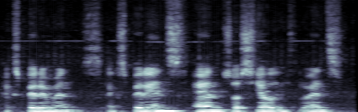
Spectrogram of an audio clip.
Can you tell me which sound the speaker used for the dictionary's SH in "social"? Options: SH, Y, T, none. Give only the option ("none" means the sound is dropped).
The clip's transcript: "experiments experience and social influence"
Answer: none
